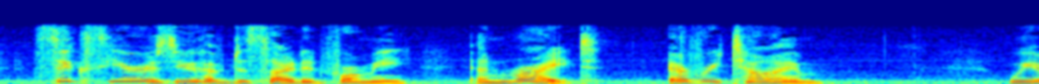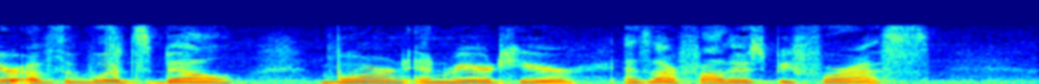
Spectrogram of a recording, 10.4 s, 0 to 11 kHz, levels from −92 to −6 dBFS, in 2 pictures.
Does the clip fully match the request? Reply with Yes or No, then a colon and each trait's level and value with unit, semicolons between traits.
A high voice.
Yes: high, 205 Hz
